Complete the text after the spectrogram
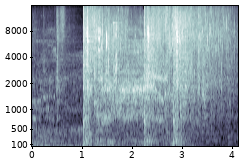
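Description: Gunshots bang loudly in a game.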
